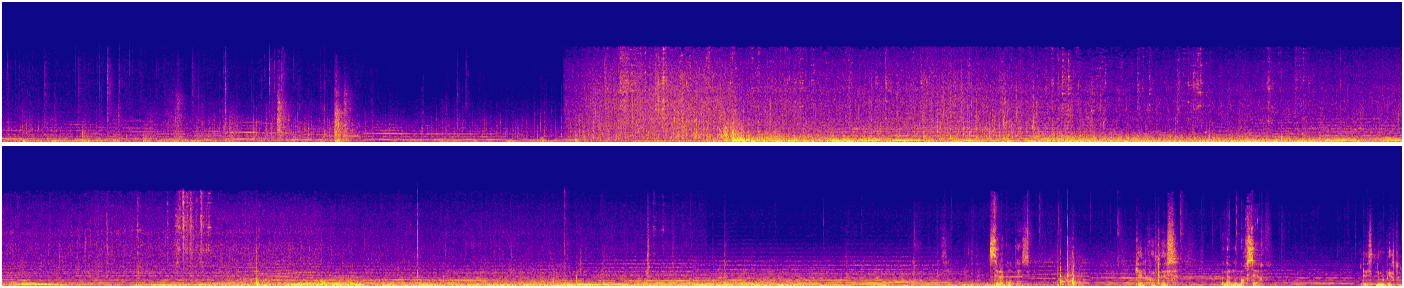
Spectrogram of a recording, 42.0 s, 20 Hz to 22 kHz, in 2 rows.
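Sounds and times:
heavy rain: 0.0s - 42.0s
music of long held notes: 0.0s - 42.0s
loud thunderclap: 10.4s - 21.2s.

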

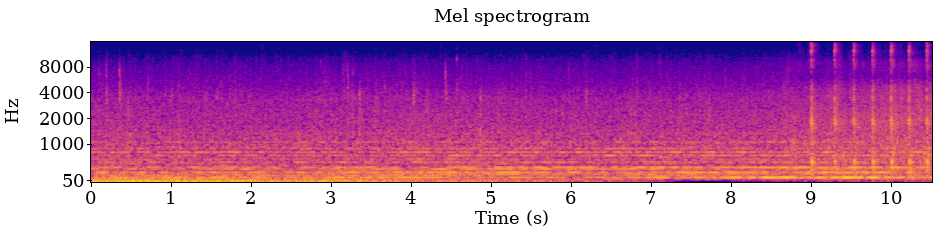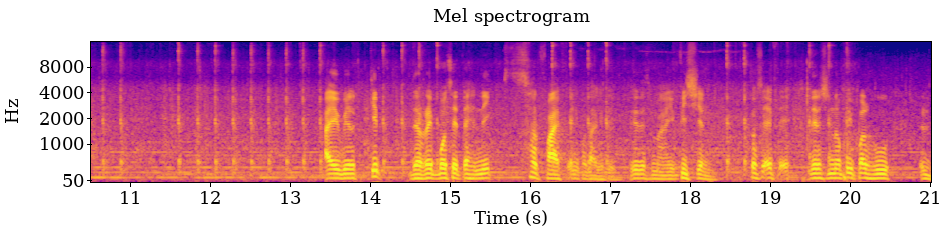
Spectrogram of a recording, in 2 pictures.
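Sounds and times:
background music with sustained tones: 0.0s - 21.0s
small hammer tapping metal punch: 9.0s - 11.0s, 11.6s - 13.5s, 14.1s - 15.0s, 16.4s - 17.1s, 18.4s - 20.0s.

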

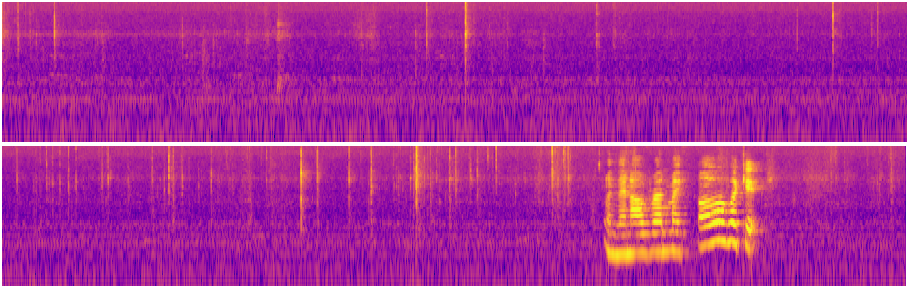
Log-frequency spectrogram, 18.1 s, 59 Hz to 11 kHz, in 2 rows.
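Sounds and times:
faint steady hum: 0.0s - 18.0s
fingernail clicks on vinyl sheet: 7.9s - 14.7s.

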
